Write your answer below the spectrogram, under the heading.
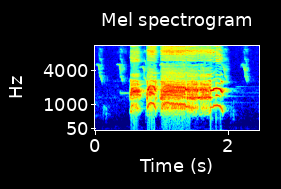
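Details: Decoy chicken used for catching birds, valued for its good voice, crowing once: two short clipped notes, then a long, loud, steady drawn-out note ending in a brief falling inflection, in an otherwise quiet setting.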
